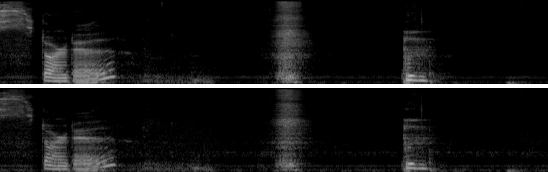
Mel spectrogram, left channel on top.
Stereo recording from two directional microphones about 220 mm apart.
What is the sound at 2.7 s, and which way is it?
Sneeze, 35° left (ahead or behind).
